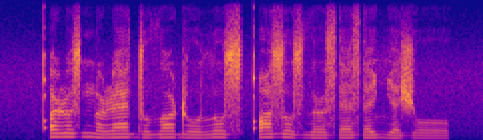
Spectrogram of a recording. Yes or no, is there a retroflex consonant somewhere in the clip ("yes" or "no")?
yes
